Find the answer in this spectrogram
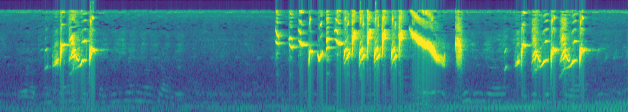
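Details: European goldfinch singing, used to train and stimulate birds in Morocco; high liquid twitters in three bursts, fast chattering notes with a sweeping downslurred note, short silences between phrases.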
